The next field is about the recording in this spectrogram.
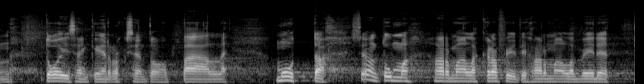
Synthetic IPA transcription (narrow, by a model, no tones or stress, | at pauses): nt̪oiseŋkerːoksent̪ohoppæːlːe | mut̪ːɑseont̪umːɑhɑrmɑːlːɑkrɑfiːt̪ihɑrmɑːlːɑʋedet̪ː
